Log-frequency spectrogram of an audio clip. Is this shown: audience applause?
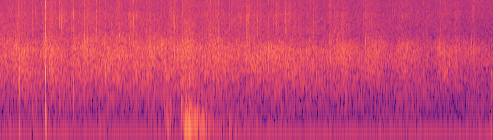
yes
